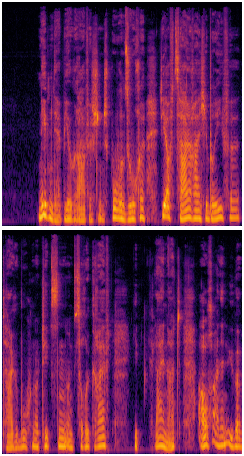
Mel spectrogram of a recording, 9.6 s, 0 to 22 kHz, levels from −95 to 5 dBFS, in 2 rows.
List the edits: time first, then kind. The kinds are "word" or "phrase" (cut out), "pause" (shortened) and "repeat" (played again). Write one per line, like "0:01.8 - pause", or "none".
0:06.2 - word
